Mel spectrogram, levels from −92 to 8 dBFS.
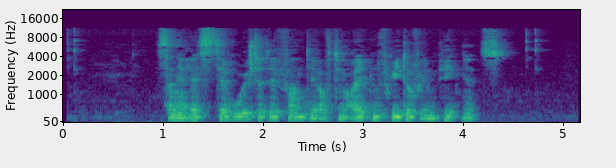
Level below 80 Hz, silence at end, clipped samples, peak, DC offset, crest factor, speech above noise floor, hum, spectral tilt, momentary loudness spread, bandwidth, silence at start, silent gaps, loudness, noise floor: -46 dBFS; 0.45 s; under 0.1%; -8 dBFS; under 0.1%; 18 dB; 33 dB; none; -4.5 dB/octave; 20 LU; 11.5 kHz; 0.1 s; none; -25 LUFS; -57 dBFS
